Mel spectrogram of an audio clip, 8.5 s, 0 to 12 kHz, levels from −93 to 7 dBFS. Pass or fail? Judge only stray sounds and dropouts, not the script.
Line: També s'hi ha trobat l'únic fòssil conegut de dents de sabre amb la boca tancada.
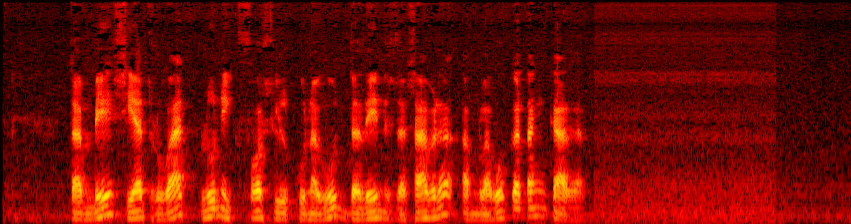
pass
